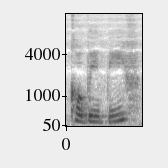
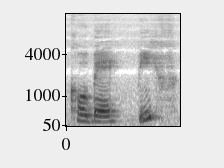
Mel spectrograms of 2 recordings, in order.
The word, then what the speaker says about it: Kobe: So many people say Kobe beef, but it's Kobe beef.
